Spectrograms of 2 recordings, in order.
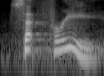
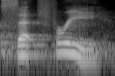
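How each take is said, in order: First: "Set free" lifted much higher, stress on "free" then falling; emphatic repeat. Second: Said in the usual way. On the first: Shown as a demonstration. Pastor repeats the answer to press it home, high emphatic stress. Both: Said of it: "has been what?".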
